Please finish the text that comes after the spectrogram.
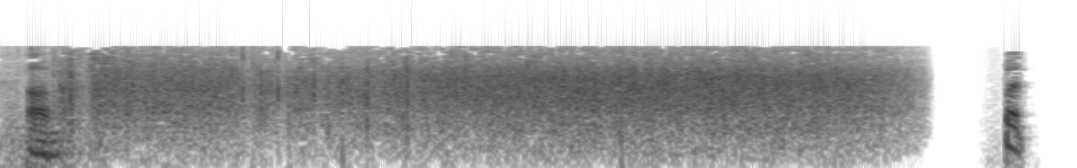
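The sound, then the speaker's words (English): A crowd applauds steadily for about nine seconds, a dense, even wash of clapping that cuts off abruptly, followed by a brief burst of sound after a moment of silence. “You heard them applaud.”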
